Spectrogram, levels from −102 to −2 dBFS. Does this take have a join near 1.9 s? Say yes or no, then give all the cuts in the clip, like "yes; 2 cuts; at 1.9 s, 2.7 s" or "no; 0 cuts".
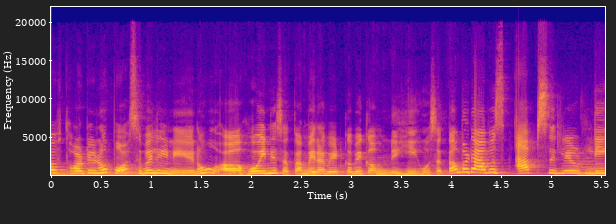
no; 0 cuts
